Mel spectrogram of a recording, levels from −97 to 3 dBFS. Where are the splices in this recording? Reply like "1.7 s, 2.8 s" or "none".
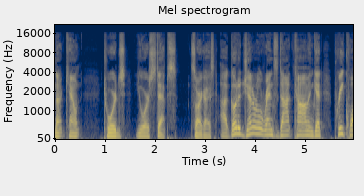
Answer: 1.5 s, 3.2 s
